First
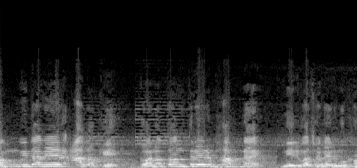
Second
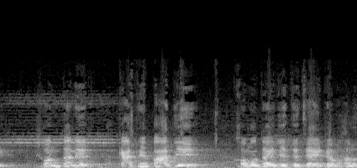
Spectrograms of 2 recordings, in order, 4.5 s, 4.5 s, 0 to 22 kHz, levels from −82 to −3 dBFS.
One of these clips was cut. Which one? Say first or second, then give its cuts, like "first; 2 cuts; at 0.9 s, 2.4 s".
first; 2 cuts; at 1.6 s, 3.3 s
